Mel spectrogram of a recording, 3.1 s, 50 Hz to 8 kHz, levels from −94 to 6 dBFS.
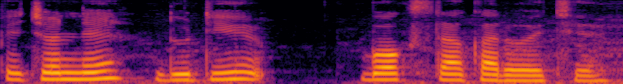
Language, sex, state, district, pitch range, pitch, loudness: Bengali, female, Assam, Hailakandi, 200-230 Hz, 215 Hz, -18 LUFS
